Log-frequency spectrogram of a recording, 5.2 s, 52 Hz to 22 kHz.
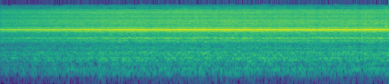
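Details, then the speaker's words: Chinese diesel heater running on used HV46 hydraulic oil instead of diesel, cold day: steady roaring burner hiss with a strong high whistle, loudness creeping up; burn surges and cycles up and down, cause unclear. "see she's climbing again she's going for it I have no idea why it Cycles up and down like this"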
